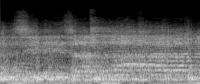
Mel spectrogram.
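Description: A roomful of men singing a worship song together, led by a live band with guitar.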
